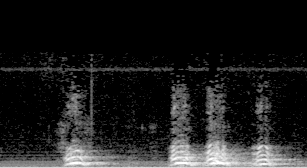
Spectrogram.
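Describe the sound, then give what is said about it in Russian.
Faint dog barking: a few short, sharp barks, one isolated and then a quick cluster of three, quiet and without talk. “Собаку убери, говорю.”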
